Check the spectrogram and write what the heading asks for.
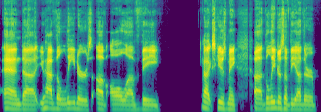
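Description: A man's voice: mid-range voice, fairly even intonation, moderate pace, a bit bright, smooth, no room sound, studio quality. Casual man running a tabletop game. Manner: casual, with frequent fillers and restarts. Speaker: game master.

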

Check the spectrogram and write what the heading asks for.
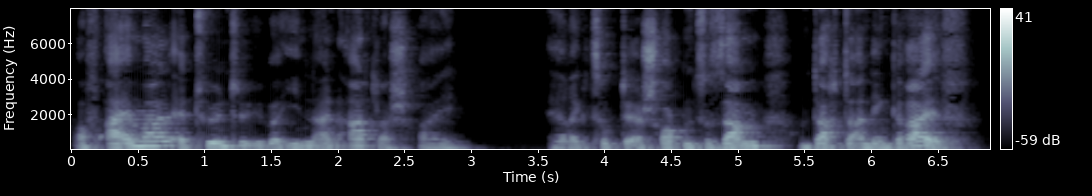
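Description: A woman, a librarian, reading a children's book aloud with calm, steady storytelling. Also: medium pitch, echoey room.

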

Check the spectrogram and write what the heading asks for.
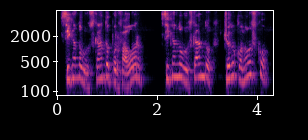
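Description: A man's voice: high-pitched, moderate pace, darkish tone, slight background noise, pitched above the performer's own voice, close to an everyday voice. A man voicing a construction worker who insistently begs firefighters to keep searching for his friend. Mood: begging. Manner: pleading, insistent. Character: desperate male construction worker begging rescuers.

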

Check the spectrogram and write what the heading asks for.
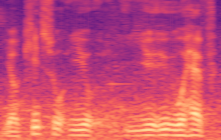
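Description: A man in his thirties giving family road-trip tips in a casual, halting way, with many fillers and restarts, recorded on a lapel mic. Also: on the low side, steady tone, a crowd in the background. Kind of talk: casual how-to talk. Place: office room, then parked car.

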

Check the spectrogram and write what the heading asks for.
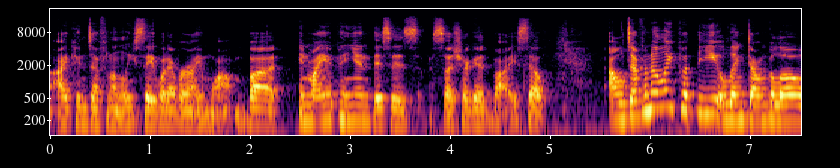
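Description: Chatty young woman with a creaky voice. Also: on the low side, fairly bright tone. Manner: chatty, addresses viewers as you guys. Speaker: beauty vlogger. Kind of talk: casual hair tutorial.

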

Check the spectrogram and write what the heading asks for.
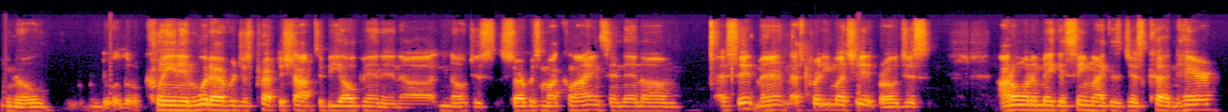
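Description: A man's voice: medium pitch, moderate pace. A man who owns a barbershop and is from Ohio, talking casually in an interview and giving encouraging advice while calling people "man" a lot. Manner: relaxed, says "man" often, motivational. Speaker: barbershop owner, guest.

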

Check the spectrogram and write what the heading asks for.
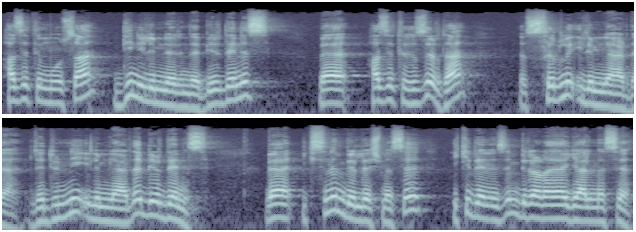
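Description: A middle-aged man giving a religious lecture, explaining verses in a measured way with frequent hesitant pauses. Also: medium pitch, mellow. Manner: recites Arabic verses then translates. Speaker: Quran commentary teacher.

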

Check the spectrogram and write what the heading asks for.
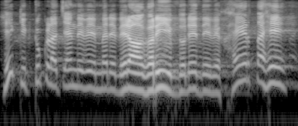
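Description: A man's voice: high-pitched, moderate pace, bright, forceful tone, clear, resonant tone. A man, a religious orator, delivering a mournful sermon recitation and moving between speech and tearful sung lament. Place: large prayer hall. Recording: long reverb of a large hall.

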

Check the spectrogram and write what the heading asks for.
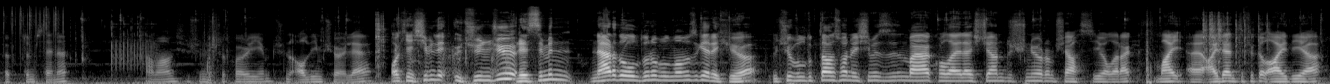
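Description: A young man commentating his own horror game playthrough, swearing often, bursting into yells and slipping into English curses. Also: medium pitch, brisk, slight background noise. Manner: excitable, swears a lot, sudden yelling outbursts. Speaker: gaming channel host. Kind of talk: let's play commentary.

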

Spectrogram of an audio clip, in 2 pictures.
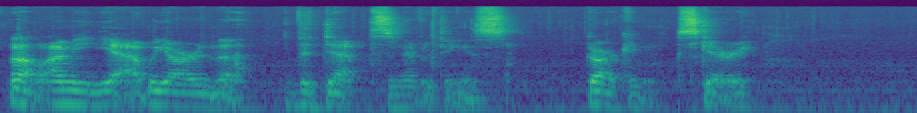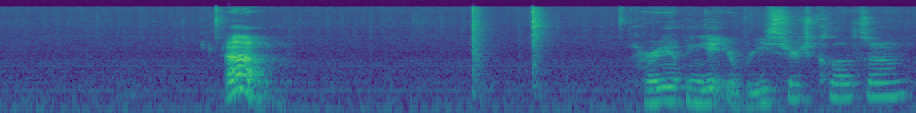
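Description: A man streaming a video game, chatting casually, mocking himself, swearing and breaking into sudden excited outbursts. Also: mid-range voice, a little slow, pauses often, slight background noise. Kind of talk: casual let's-play commentary.

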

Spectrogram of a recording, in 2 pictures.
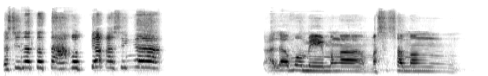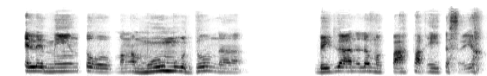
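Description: A woman preacher with a Filipino accent giving an animated sermon, moving between Tagalog and English and often asking her listeners direct questions. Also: mid-range voice, moderate pace, long pauses. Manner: animated, mixes Tagalog and English, acts out quoted speech; asks the congregation direct questions.

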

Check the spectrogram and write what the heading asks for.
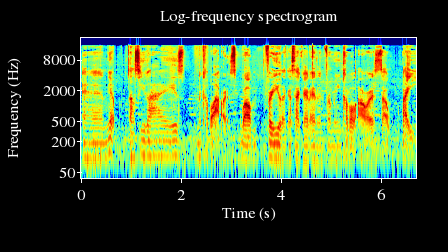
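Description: A teenage boy talking into a handheld camera in an easy travel-vlog ramble, his voice sitting a little low. He gushes and exaggerates with dramatic slang. Loud music plays behind him. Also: moderate pace, vocal fry. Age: teens. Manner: gushing, dramatic teen slang. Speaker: vlogger.

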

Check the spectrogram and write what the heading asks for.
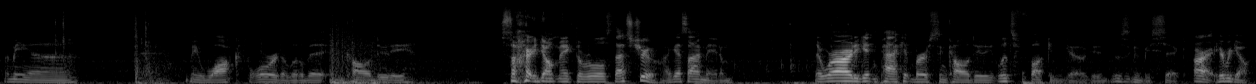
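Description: A man's voice: on the low side, lively intonation, a little fast, pushed and bright, a little hiss or hum. An American man chatting casually on a livestream, rowdy and jokey, swearing freely. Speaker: live streamer. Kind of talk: casual, profane livestream chat.

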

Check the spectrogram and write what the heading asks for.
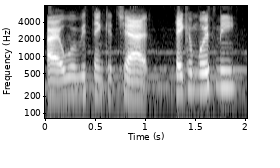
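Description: Streamer's bright female-sounding voice-changer voice. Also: mid-range voice, fast talker, slight background noise. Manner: chatty, thinks aloud and asks chat for input. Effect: voice changer disguising the real voice. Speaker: game streamer. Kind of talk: casual live gameplay commentary.

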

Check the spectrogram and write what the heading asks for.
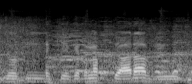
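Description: A young man with a Bihari Hindi accent, excitedly giving a walk-around tour in a casual vlog, filmed outdoors on a phone at arm's length. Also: mid-range voice, a little fast, very noisy. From Bihar, India. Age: young adult. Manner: excited tour-guide talk, keeps pointing things out. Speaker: travel vlogger. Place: outdoor hotel pool and garden. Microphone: phone at arm's length with clip-on mic. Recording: outdoor clip with loud crowd and music. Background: loud crowd and music.

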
